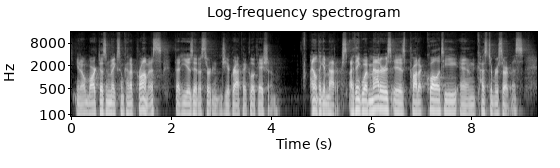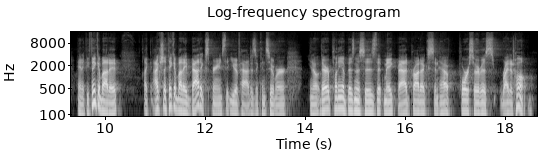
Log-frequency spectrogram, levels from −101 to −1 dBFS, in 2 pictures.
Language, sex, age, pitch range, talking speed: English, male, 40-59, 100-120 Hz, 225 wpm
